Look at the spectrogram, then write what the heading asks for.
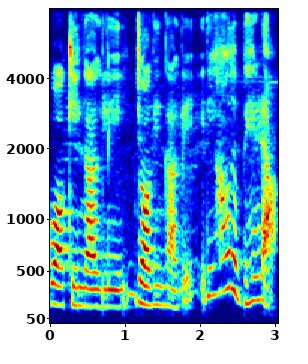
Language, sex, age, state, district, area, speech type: Kannada, female, 30-45, Karnataka, Davanagere, rural, spontaneous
